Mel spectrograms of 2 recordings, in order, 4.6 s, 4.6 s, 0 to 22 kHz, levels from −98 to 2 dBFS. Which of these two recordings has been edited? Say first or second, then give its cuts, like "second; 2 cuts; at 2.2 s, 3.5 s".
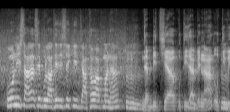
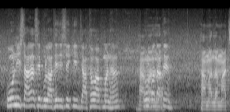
first; 1 cut; at 2.5 s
